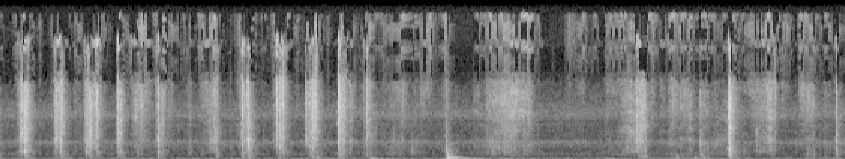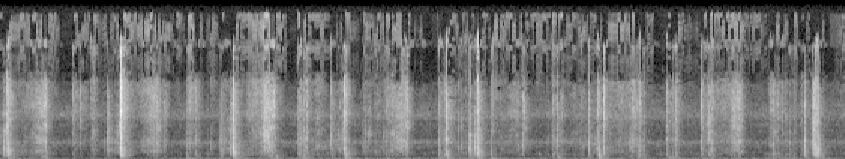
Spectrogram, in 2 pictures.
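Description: Tarot cards shuffled and drawn by hand at close range: a steady run of crisp riffling and snapping card flicks, with one sharper tap partway through, under a quiet room with no talk.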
